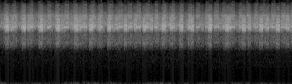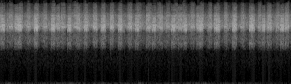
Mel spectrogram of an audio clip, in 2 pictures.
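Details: Cicadas sing in a Greek pine forest at midsummer, their shrill electric buzz beating in very regular fast pulses, about three per second, sustained without pause.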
